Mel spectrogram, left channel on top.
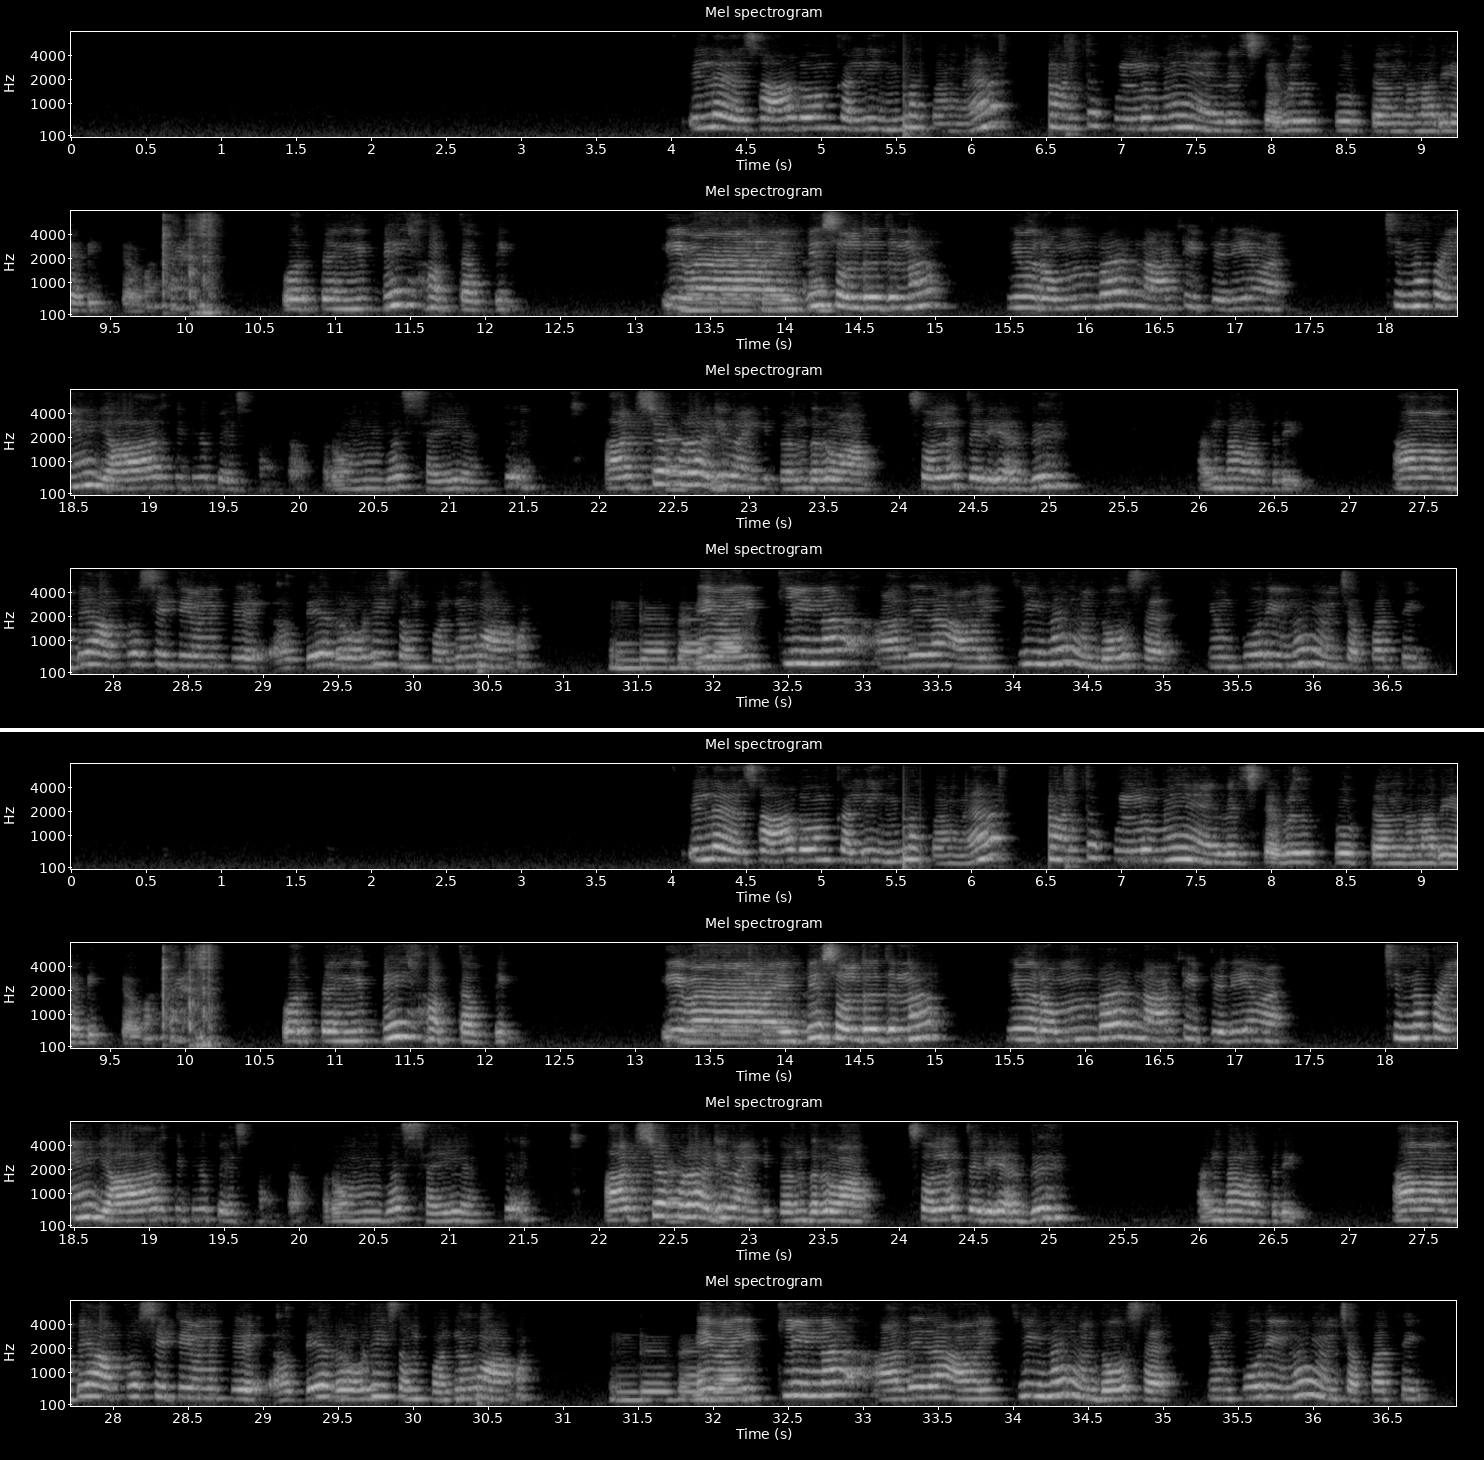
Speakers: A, on the right; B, on the left.
A: இல்ல சாதோ களி <unintelligible> வன்ட்டு புல்லுமே வெஜ்டபிள் ஃப்ரூட்டு அந்த மாரி அடிக்ட் ஆவாங் ஒருத்த இப்டி ஒர்த்த அப்டி இவ
B: அதா அதா
A: எப்டி
B: அதா
A: சொல்றதுன்னா இவ ரொம்ப நாட்டி பெரியவ சின்ன பைய் ய்ய யாருகிட்டியும் பேஸ் மாட்டா ரொம்ப சைலன்ட்டு அட்ச்சா
B: அது அச்சச்சோ
A: கூட அடி வாங்கிட்டு வந்துருவா சொல்ல தெரியாது அந்த மாதிரி அவ அப்டே ஆப்போசிட் உனுக்கு அப்டியே ரௌடிசம் பண்ணுவா
B: இந்த அதா அதா
A: இவ இட்லினா அதேதான் அவன் இட்லினா இவன் தோச இவன் பூரினா இவன் சப்பாத்தி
